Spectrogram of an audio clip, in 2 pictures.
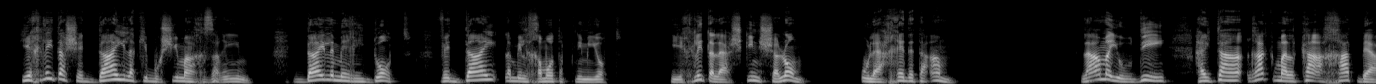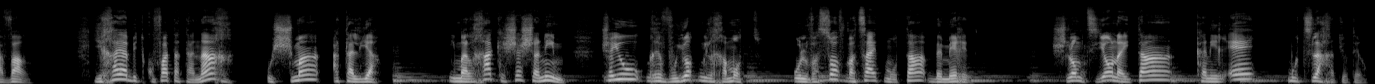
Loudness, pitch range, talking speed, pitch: -24 LUFS, 135-190 Hz, 105 wpm, 165 Hz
